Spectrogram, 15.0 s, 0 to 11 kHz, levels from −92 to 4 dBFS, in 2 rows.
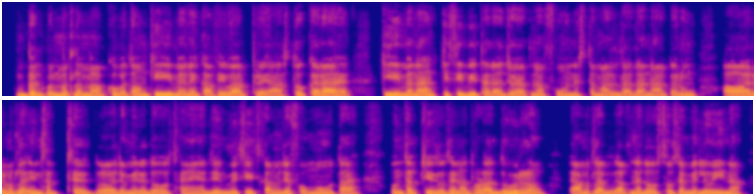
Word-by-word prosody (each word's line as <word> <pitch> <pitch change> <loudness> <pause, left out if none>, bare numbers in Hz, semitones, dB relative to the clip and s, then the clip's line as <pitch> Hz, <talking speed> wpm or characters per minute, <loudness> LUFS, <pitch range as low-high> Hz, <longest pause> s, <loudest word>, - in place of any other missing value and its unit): बिल्कुल, 140 -3 +2
मतलब 140 +1 +2
मैं 130 -1 +2
आपको 130 +2 0
बताऊँ 140 +3 +1
कि 175 +1 +5
मैंने 140 -1 +1
काफ़ी 145 0 0
बार 150 +1 +3
प्रयास 125 +1 -1
तो 165 - +2
करा 145 +2 +5
है 145 +1 0 0.3
कि 165 -1 +5
मैं 160 +1 +2
ना 215 -1 +3
किसी 165 +1 +2
भी 165 +1 +4
तरह 145 -1 +1
जो 145 +1 -1
है 140 - +1
अपना 145 +1 -2
फ़ोन 130 -1 -3
इस्तेमाल 130 0 -3
ज़्यादा 125 +2 0
ना 125 -1 -1
करूँ। 130 0 -2 0.4
और 140 0 +4
मतलब 145 +1 0
इन 140 -1 +1
सब 135 -2 -4
से 145 -2 0
अ, 130 -1 -1
जो 125 - -2
मेरे 125 +1 -1
दोस्त 125 +1 -3
हैं 125 0 -5
या 130 - -4
जिन 140 +2 -1
भी 150 - -1
चीज़ 140 -3 -3
का 140 - 0
मुझे 135 +1 -1
फोमो 125 +2 -4
होता 130 +2 -2
है 155 - -9 0.3
उन 155 0 -1
सब 185 0 -1
चीज़ों 155 +1 +1
से 165 0 0
ना 185 +2 -1
थोड़ा 165 0 +2
दूर 140 0 +3
रहूँ 125 -3 -1 0.3
या 135 +1 +2
मतलब 145 0 -1
अपने 150 +1 0
दोस्तों 135 0 -2
से 150 +2 -1
मिलूँ 130 0 0
ही 130 - +1
ना। 125 -1 -2
140 Hz, 245 wpm, -23 LUFS, 130-150 Hz, 0.4 s, कि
